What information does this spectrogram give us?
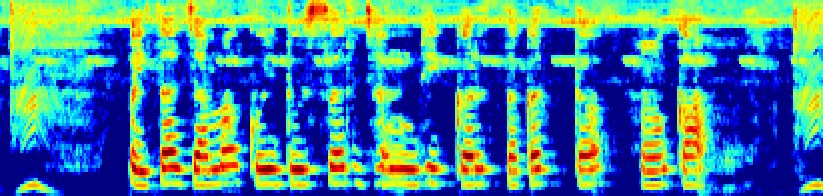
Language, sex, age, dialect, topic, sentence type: Chhattisgarhi, female, 18-24, Northern/Bhandar, banking, question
